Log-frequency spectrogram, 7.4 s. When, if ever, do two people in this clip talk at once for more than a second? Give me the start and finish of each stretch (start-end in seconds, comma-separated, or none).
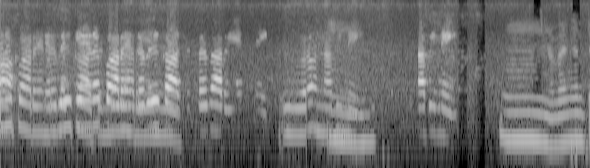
0.6-2.2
